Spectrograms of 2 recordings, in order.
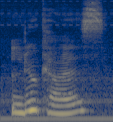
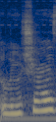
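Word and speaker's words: Leuchars: 10 minute drive uh it's Lucas um but like I called it luchas until very recently so I know I'm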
